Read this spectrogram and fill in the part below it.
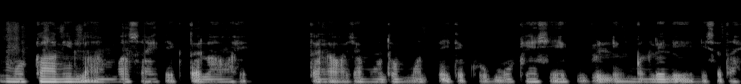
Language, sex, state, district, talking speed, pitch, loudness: Marathi, male, Maharashtra, Nagpur, 155 wpm, 115 Hz, -30 LUFS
